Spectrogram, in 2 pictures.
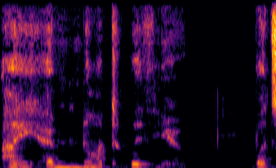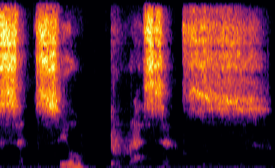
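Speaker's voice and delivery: slow, soft whisper of a distant dragon; dragon's voice in his head. Acted. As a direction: breathe it out slow, like a voice from far away. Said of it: "you hear the voice of the dragon that was speaking to you".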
